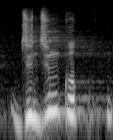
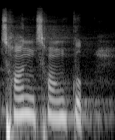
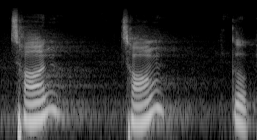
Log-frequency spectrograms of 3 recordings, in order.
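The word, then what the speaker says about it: Jeon Jungkook: Cara baca nama ini bukan Junjungkook atau Junjungkook, tetapi Chon Chongkook. Nah bisa katakan bersama-sama, Chon Chongkook.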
